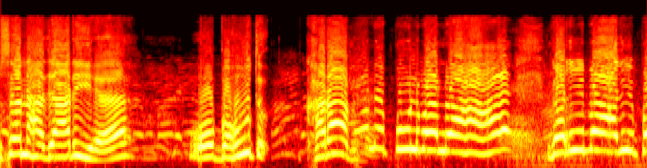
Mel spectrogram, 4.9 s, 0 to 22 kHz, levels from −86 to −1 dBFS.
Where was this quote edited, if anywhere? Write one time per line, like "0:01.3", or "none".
0:02.8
